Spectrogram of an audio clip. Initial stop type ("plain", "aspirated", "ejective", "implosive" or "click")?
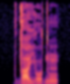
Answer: plain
